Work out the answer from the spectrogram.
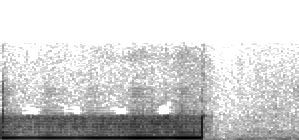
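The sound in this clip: A single telephone tone sounds as a call is placed. It is a steady, buzzy tone about one second long that cuts off abruptly, followed by near silence.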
